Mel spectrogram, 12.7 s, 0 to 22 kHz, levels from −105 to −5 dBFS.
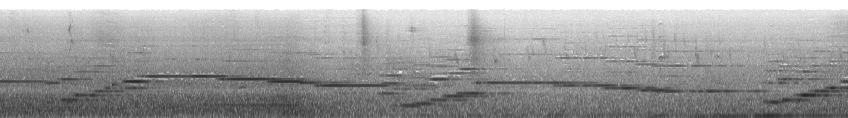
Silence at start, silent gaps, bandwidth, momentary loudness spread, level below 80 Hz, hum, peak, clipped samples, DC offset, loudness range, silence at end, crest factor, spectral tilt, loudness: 0 s; none; 15.5 kHz; 10 LU; -42 dBFS; none; -14 dBFS; under 0.1%; under 0.1%; 7 LU; 0 s; 16 dB; -5.5 dB/octave; -29 LUFS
